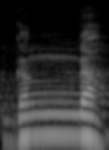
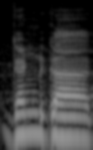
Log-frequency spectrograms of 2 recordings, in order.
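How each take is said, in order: First: A nasal flows straight into the middle g. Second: A d sound is inserted before the middle g. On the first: The speaker calls it right. "तो गंगा बोल रहे हो ना आप" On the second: The speaker calls it wrong. "लोग पढ़ते हुए इसको गंडा, गंडगा पढ़ेंगे"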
